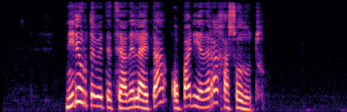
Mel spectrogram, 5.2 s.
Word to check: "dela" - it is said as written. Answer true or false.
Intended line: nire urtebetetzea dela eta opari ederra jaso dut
true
